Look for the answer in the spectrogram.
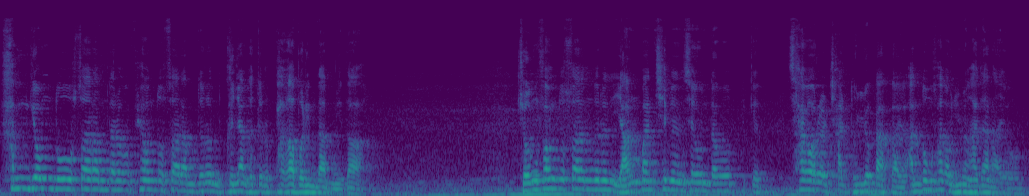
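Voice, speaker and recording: A man's voice: fairly high pitch, normal speed, pauses often, dark tone. A male Buddhist monk giving a chatty, humorous sermon in a temple hall, often speaking to his listeners directly. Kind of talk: conversational sermon. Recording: echoey hall with faint background noise.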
